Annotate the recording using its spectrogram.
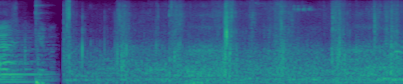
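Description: A man's song with backing music, a held note, cuts off suddenly about half a second in. After that, quiet outdoor background with a few footsteps, about one a second.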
